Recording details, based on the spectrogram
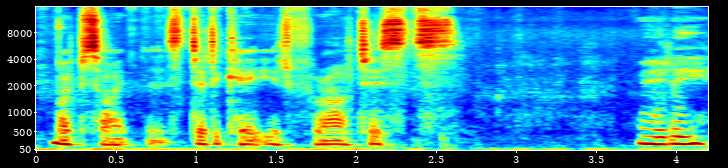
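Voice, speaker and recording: Whispering, a woman speaks at a fairly slow pace. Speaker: artist teaching painting. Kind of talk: tutorial. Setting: painting at easel, real time.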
